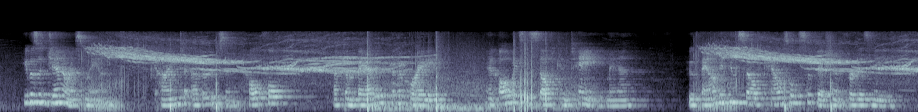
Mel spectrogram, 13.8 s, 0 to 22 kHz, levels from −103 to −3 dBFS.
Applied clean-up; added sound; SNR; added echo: none; Fireworks; 2 dB; reverberation time 0.9 s.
